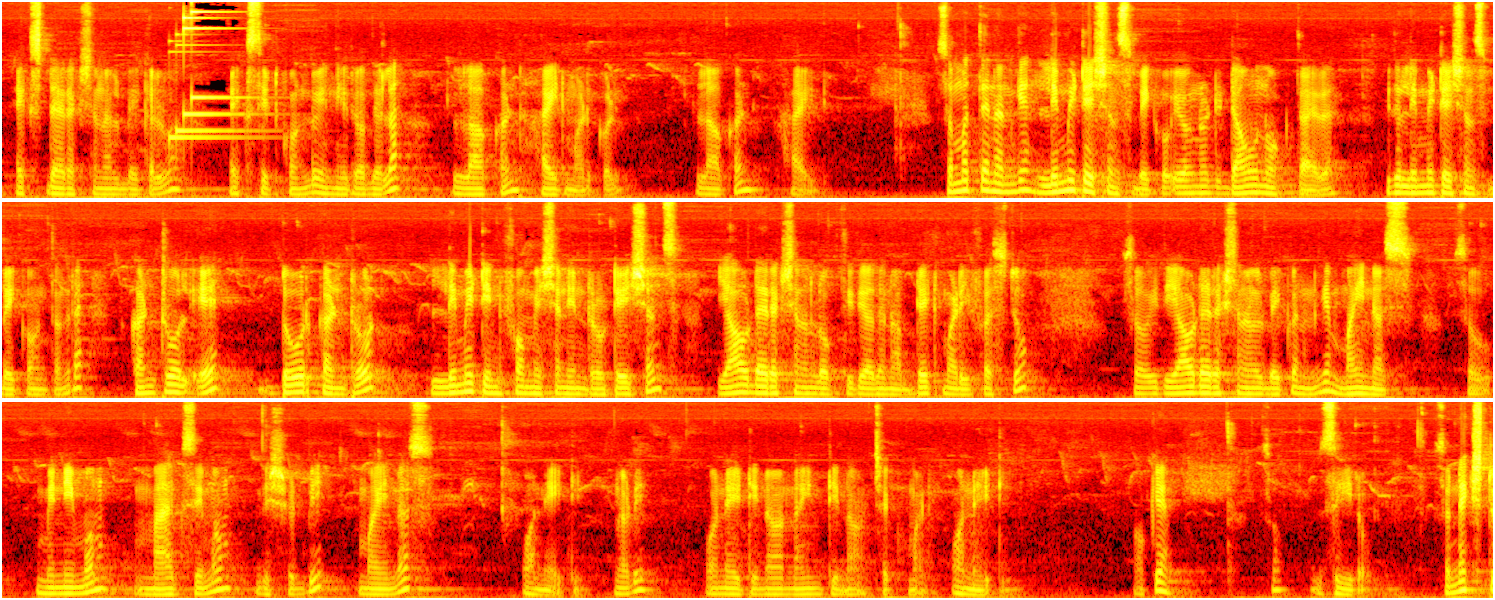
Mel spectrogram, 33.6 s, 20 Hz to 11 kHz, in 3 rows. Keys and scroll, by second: 10.2 ctrl+z, 12.0 ctrl+a, 21.0 ctrl+z, 24.5-25.9 typing, 26.0 Return, 30.8 ctrl+a, 32.4 0, 32.5 Return.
